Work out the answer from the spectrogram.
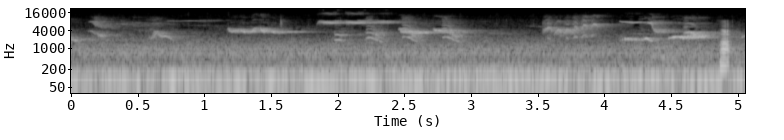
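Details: A chattering song thrush on a Sunday-morning walk in a local nature reserve among buttercups and dandelion seed heads delivers bright, varied high whistles and chirpy notes, while a male blackbird calls behind, over low wind rumble.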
